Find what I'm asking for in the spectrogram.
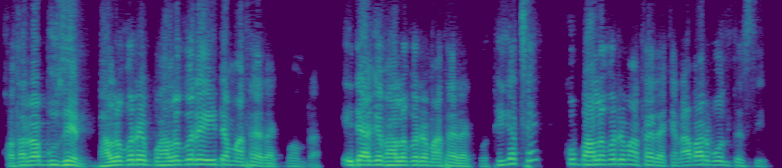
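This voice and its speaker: A man with a high voice teaches fractions live, going over each rule again and again and stopping to ask whether viewers follow. The sound is dry and close, with no room around it. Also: animated, very fast, no room sound. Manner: repetitive, drilling explanations with frequent check-ins; colloquial, speaks directly to viewers. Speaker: math teacher. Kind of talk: live online math lesson.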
